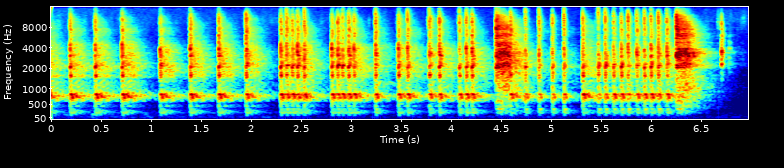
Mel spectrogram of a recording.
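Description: Rapid drum strokes hit a practice pad resting on a marching bass drum, short dry taps in quick rhythmic patterns with a faint ringing tone, speeding into a fast roll near the end.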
